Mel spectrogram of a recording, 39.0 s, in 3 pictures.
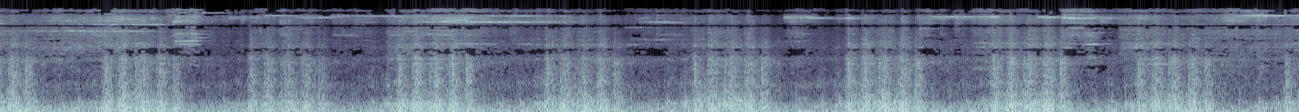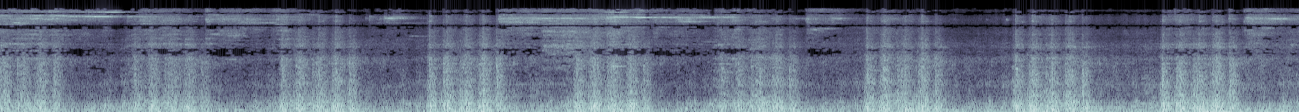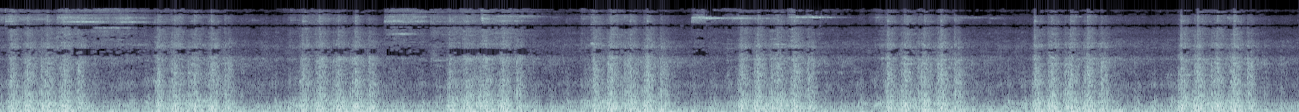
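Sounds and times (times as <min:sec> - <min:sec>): train wheels clattering over rails: 0:00.0 - 0:38.9
high wheel squeal: 0:00.4 - 0:05.5, 0:06.3 - 0:06.9.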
